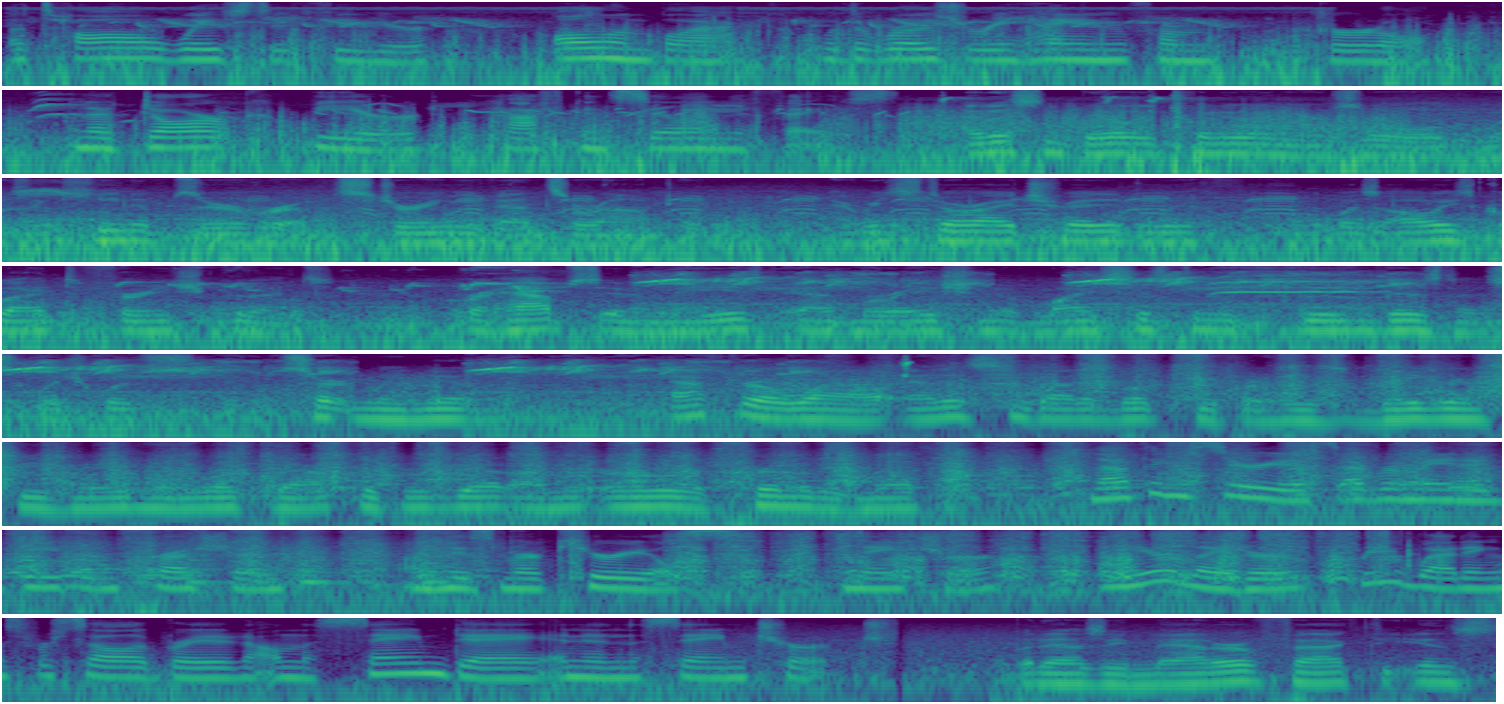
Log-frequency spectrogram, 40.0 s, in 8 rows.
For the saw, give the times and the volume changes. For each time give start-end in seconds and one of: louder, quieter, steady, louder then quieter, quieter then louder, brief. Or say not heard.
22.6-34.9 louder.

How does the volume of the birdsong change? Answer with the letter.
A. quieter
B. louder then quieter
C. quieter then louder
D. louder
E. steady
D.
